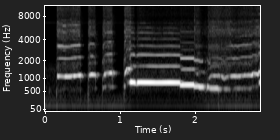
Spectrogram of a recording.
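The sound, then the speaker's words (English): A small whistle is blown: a few quick toots, then a long sustained note that steps down in pitch before some warbling notes, with no talking. “Some people actually like the penny whistle. Oh, that's a different one, though.”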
